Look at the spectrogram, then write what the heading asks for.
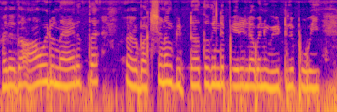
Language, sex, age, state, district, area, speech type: Malayalam, male, 18-30, Kerala, Kasaragod, rural, spontaneous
